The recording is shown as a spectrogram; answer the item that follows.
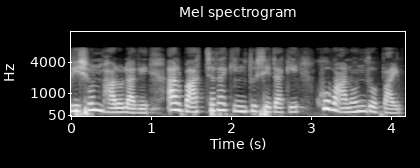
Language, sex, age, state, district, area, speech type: Bengali, female, 45-60, West Bengal, Purba Medinipur, rural, spontaneous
